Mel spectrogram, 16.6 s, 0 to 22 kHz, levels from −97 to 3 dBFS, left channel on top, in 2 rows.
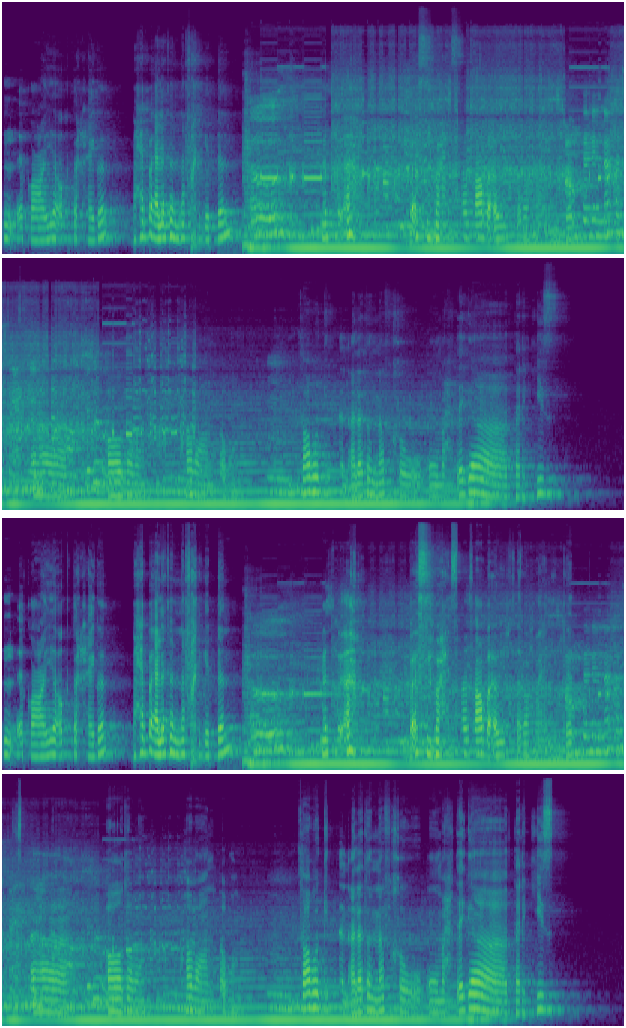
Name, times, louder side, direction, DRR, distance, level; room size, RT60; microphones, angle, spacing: voice 1, 0.0-1.4 1.7-3.1 4.2-4.8 5.0-7.6 8.4-9.2 9.7-10.2 10.7-11.5 12.3-15.6, right 3 dB, 80° right, 13 dB, 1.3 m, -27 dB
Musical instrument, 3.2-14.9, equal, 10° left, 1.9 m, -29 dB
voice 2, 3.3-4.3 5.3-5.7 7.5-10.9 11.8-12.2, left 1 dB, 85° left, 5 dB, 3.4 m, -32 dB
sound 1, 3.4-10.9, left 4 dB, 35° left, 1.1 m, -34 dB
26.0 x 20.0 x 7.0 m, 1.1 s
head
